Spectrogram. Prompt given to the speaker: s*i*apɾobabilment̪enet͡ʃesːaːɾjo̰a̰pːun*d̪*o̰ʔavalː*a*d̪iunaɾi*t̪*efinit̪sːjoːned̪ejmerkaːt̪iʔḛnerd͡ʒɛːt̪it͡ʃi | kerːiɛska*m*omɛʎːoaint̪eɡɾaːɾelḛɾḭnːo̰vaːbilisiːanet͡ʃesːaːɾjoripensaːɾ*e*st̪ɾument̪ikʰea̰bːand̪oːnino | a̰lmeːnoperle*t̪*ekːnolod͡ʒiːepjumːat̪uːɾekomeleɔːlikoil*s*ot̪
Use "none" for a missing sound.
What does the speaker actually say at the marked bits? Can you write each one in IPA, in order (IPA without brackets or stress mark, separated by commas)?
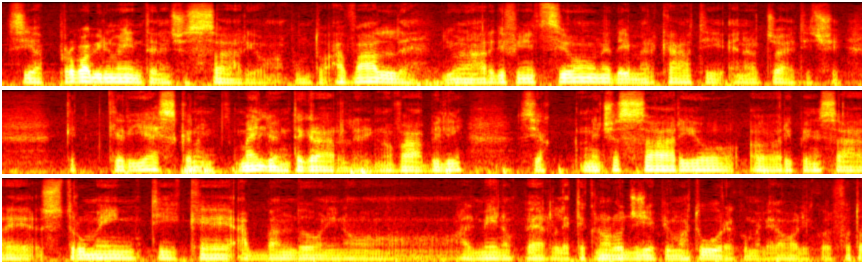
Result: iː, t̪, e, d̪, n, e, t̪, f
